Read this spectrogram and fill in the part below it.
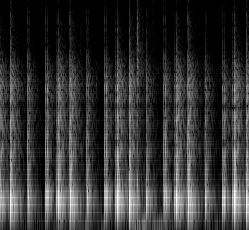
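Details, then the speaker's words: Turntable system with rhythmic clicking popping through the speakers, about six a second, faster as volume rises and unrelated to turntable speed; cause a faulty capacitor in the amplifier. "When the turntable goes round, it keeps clicking. Listen to that. And the more volume you put on, the quicker the clicking is."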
